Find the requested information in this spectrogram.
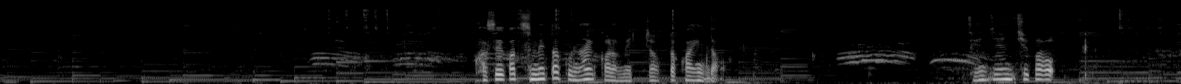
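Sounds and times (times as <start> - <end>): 
bird calling outdoors on a calm mild day: 1.2 - 6.0, 8.3 - 9.9
speech: 4.8 - 7.4, 9.7 - 10.7.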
